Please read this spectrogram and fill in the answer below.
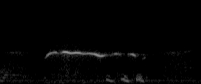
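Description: A man whistling one held note for about a second, starting about half a second in, wavering slightly and sagging a little in pitch: a casual, carefree whistle.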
